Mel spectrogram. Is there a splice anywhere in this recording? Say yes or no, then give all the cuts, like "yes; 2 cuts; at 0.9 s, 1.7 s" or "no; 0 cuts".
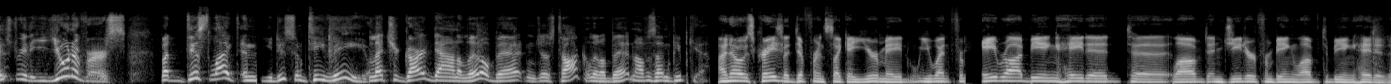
yes; 6 cuts; at 2.6 s, 3.7 s, 6.9 s, 7.8 s, 9.6 s, 11.7 s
